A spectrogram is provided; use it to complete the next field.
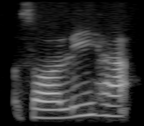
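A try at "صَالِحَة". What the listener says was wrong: So-nya panjang. Soliha.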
